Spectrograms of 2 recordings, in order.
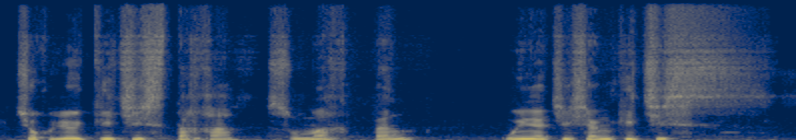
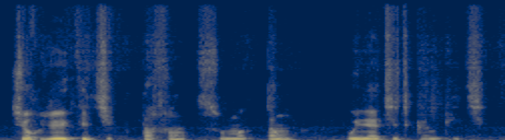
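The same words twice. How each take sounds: First: Slow Chuqlluykichistaqa with -chis, wiñachishankichis drawn out; teacher reads it the way it is said in Puno, slowly; Puno pronunciation. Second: Chuqlluykichiktaqa with a hard -chik, wiñachichkankichik with chk; teacher reads it the way it is said in Huancavelica; Huancavelica pronunciation. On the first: Pronunciación de Puno. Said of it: "Si yo estoy en Puno, leeré". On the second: Pronunciación de Huancavelica. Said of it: "Si yo estoy en Huancavelica". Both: Shown as a demonstration.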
